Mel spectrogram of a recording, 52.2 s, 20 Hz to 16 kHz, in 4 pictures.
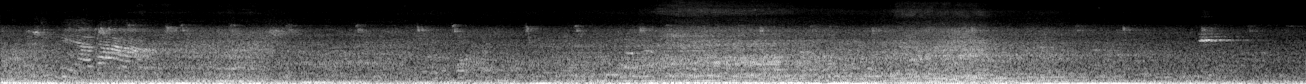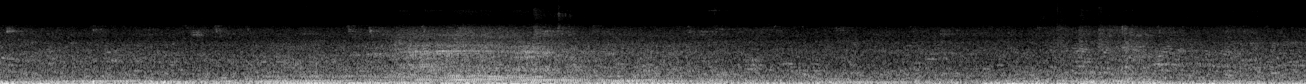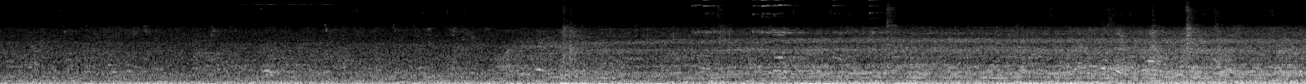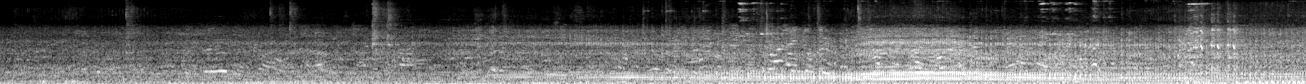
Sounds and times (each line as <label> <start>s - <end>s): Traffic sound 0.0s - 52.2s
Walk through the market 0.0s - 52.2s
vendor 32.6s - 52.2s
